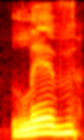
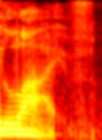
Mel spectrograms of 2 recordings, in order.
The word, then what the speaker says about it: live: Leaf, live, life. And live can also be live. So there's two pronunciations for L-I-V-E.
